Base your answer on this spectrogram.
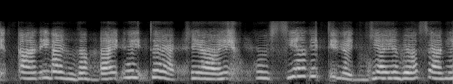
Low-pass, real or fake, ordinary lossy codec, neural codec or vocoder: none; fake; none; codec, 16 kHz, 0.5 kbps, FreqCodec, smaller model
